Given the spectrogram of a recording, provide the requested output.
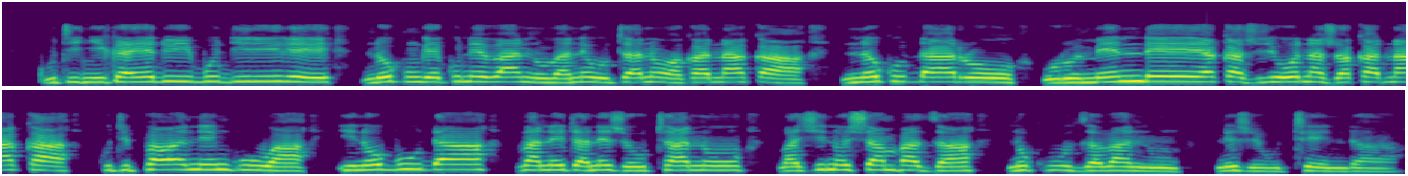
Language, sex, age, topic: Ndau, male, 36-49, health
